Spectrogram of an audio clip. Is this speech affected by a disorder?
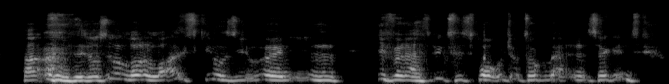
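Yes: cerebral palsy; left-sided.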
